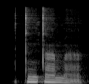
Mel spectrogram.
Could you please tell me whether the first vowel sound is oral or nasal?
nasal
